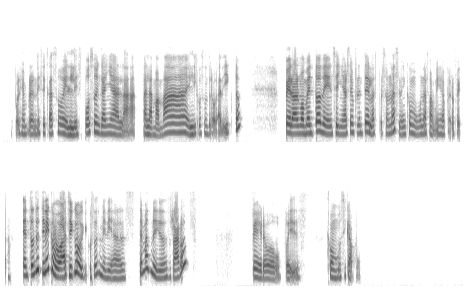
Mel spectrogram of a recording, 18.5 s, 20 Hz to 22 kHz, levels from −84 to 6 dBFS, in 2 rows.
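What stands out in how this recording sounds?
noise floor -86 dBFS; spectral tilt -2.5 dB/oct

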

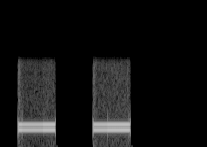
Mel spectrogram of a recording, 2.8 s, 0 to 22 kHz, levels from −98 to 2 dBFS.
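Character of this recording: random-step tremolo; G.726

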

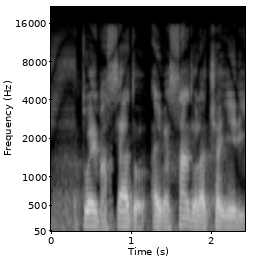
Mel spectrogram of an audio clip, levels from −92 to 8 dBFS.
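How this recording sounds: phasing stages 6, 1.1 Hz, lowest notch 570–4300 Hz

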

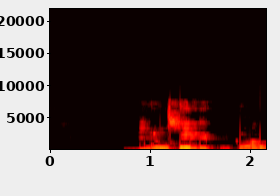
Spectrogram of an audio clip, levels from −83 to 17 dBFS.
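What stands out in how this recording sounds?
chopped level 0.99 Hz, depth 60%, duty 45%; a quantiser's noise floor 12-bit, dither none; notches that jump at a steady rate 10 Hz 840–5500 Hz

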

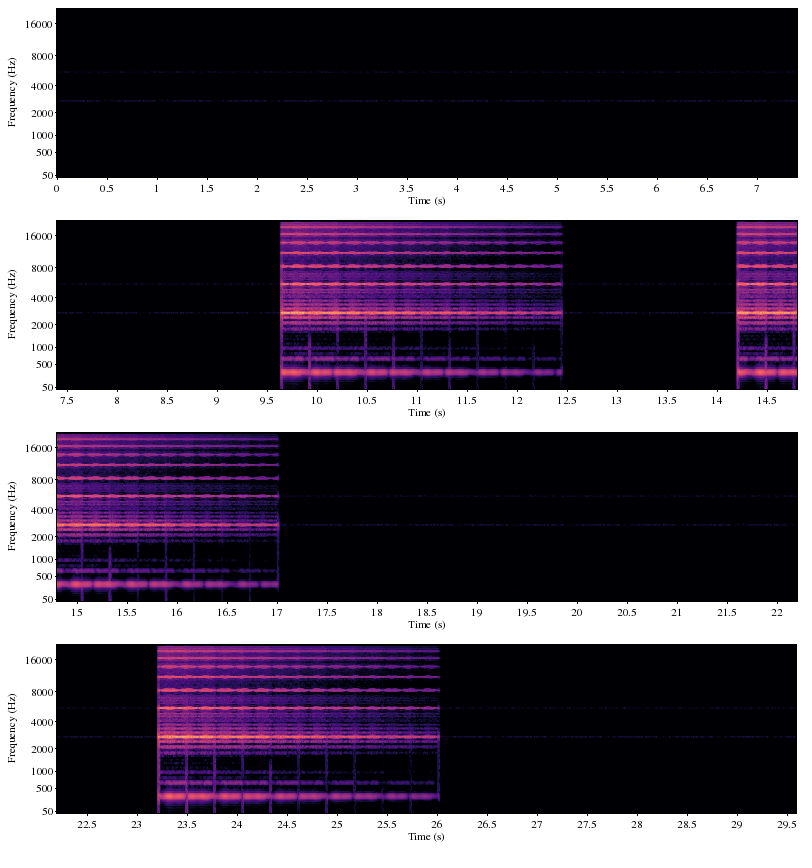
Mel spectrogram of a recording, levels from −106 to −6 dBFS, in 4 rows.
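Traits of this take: a buzz of ramps at a fixed pitch in blocks of 16 samples; a shimmering, thickened sound

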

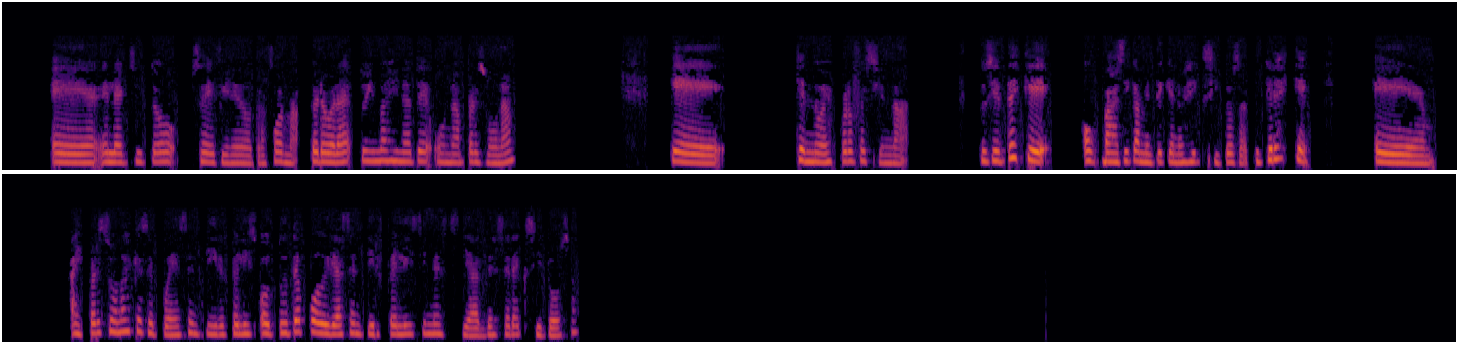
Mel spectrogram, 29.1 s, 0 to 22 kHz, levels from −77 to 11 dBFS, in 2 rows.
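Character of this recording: a quantiser's noise floor 8-bit, dither none; Vorbis

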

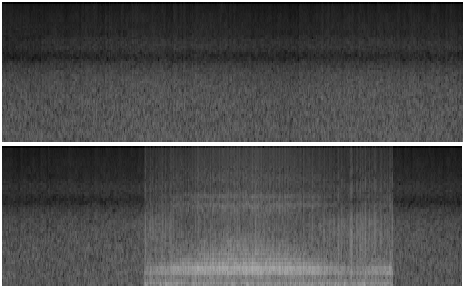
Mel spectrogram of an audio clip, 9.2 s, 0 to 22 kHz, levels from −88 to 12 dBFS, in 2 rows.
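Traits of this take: a quantiser's noise floor 8-bit, dither triangular; phasing stages 2, 0.46 Hz, lowest notch 710–5000 Hz; aliases and images of a low sample rate 4400 Hz, jitter 20%; Opus

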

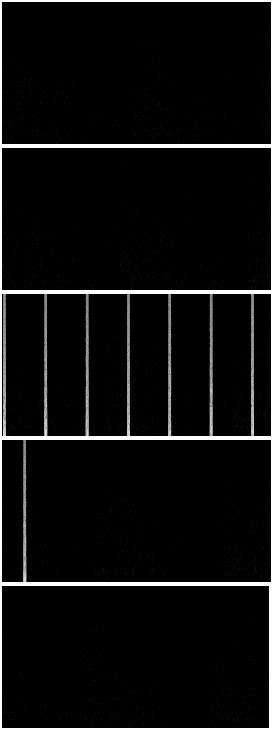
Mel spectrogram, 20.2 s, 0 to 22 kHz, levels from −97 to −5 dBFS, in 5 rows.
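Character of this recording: tremolo saw down 0.52 Hz, depth 30%

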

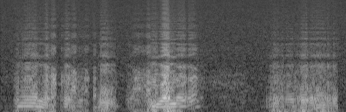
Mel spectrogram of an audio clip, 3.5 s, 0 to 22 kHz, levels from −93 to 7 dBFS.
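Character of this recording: aliases and images of a low sample rate 2400 Hz, jitter 0%; chopped level 1 Hz, depth 60%, duty 75%; a quantiser's noise floor 8-bit, dither triangular; a shimmering, thickened sound

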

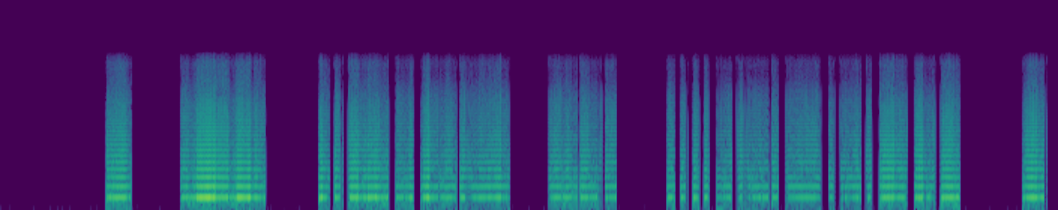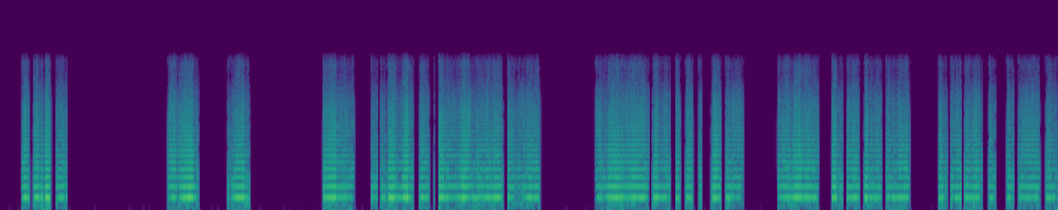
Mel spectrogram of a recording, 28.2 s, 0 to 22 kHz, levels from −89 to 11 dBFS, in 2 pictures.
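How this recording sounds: a buzz of ramps at a fixed pitch in blocks of 256 samples; tremolo saw up 2.1 Hz, depth 60%; a quantiser's noise floor 6-bit, dither none; G.722

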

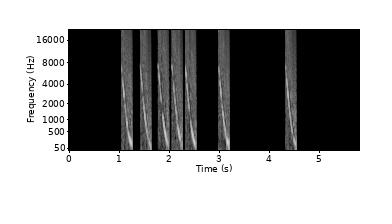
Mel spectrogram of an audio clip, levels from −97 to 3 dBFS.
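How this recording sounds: chopped level 7 Hz, depth 65%, duty 60%; phasing stages 8, 1.7 Hz, lowest notch 210–2400 Hz; a quantiser's noise floor 6-bit, dither none; a shimmering, thickened sound

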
